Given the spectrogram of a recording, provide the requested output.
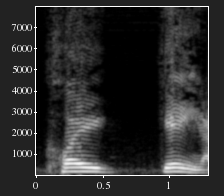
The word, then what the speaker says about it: Clegane: And so Your oh, I have Sandor Clegane. I think the A is long.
